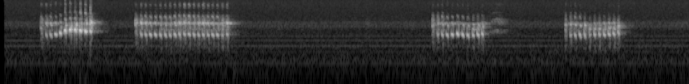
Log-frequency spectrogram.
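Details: A hand-tame pet cockatiel mimics a ringing telephone in short, buzzy trilled bursts.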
